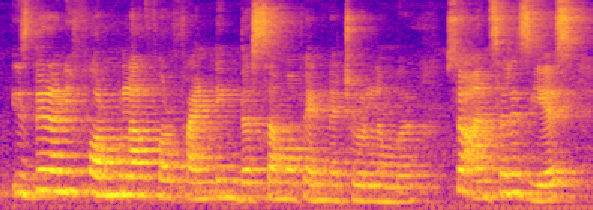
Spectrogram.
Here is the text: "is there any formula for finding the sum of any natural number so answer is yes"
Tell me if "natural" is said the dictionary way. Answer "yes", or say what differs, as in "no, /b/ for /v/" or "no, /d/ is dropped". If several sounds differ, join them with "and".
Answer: no, /tʃ/ is dropped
